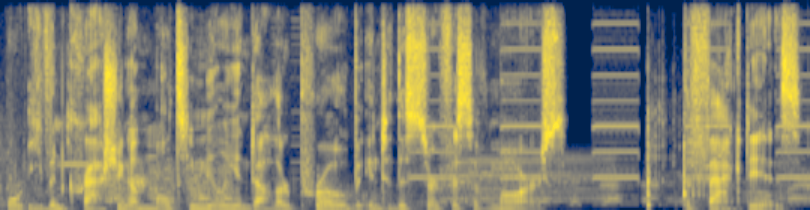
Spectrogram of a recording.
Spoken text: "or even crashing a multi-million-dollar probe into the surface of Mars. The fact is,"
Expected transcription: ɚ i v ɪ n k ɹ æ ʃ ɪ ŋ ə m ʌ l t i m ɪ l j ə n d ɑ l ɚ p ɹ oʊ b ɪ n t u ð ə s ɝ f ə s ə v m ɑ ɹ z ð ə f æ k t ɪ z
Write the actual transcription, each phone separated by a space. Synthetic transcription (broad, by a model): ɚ i v ɪ n k ɹ æ ʃ ɪ ŋ ə m ʌ l t i m ɪ l j ə n d ɑ l ɚ p ɹ oʊ b ɪ n t u ð ə s ɝ f ə s ə v m ɑ ɹ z ð ə f æ k t ɪ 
